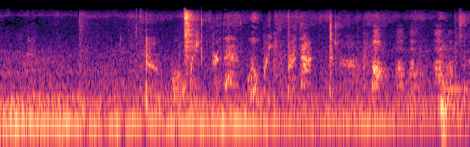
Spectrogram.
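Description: Steady low hum of a clothes dryer running through its cycle, with scattered light rustles and clicks.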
